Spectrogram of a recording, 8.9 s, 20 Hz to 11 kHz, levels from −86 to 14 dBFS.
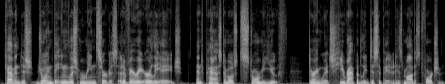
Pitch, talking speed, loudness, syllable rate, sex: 125 Hz, 170 wpm, -19 LUFS, 5.9 syllables/s, male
